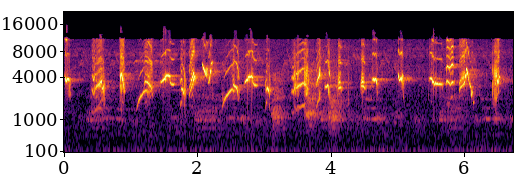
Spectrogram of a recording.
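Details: Mature wild-caught Oriental magpie-robin singing and displaying, fired-up morning song: rich run of looping whistles, upslurs and quick twittering notes in varied phrases, with a faint low background hum.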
